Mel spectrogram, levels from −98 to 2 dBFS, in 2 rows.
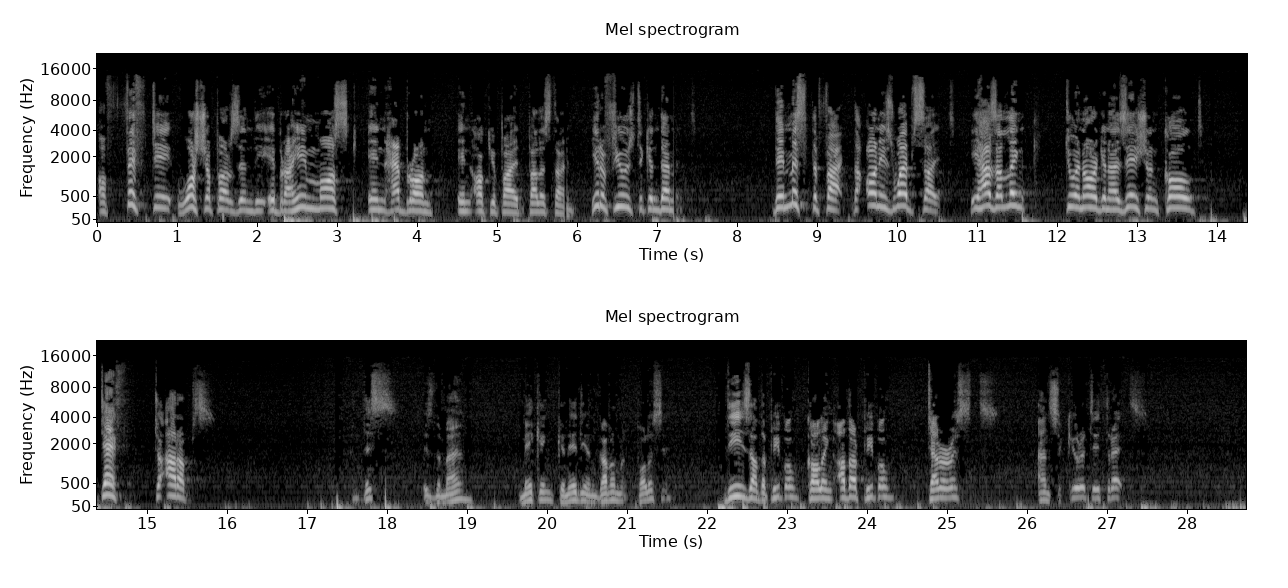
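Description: No technical faults can be heard anywhere in the recording. At no point does anything in the audio stand out as a problem.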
